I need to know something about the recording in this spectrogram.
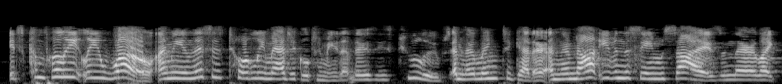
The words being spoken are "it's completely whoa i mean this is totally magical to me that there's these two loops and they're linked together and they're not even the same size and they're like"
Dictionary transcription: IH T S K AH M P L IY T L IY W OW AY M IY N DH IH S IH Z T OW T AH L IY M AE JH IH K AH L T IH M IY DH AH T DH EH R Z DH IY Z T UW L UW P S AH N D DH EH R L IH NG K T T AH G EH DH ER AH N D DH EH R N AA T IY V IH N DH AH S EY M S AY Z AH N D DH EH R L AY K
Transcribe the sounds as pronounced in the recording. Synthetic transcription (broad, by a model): IH T S K AH M P L IY T L IY W OW AY M IY N DH IH S IH Z T OW T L IY M AE JH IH K L T IH M IY DH AH T DH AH R Z DH IY Z T UW L UW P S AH N DH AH R L IH NG K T T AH G EH DH ER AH N DH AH R N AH T IY V IH N DH AH S EY M S AY Z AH N DH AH R L AY K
